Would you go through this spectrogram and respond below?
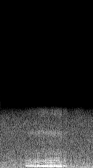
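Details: Newly adopted pet cat snoring while asleep: a single soft, droning snore with a slightly purr-like buzz on the breath.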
